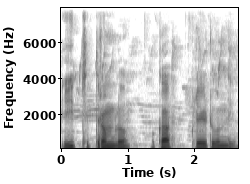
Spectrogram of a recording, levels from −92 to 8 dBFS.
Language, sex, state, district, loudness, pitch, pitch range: Telugu, male, Telangana, Mahabubabad, -20 LUFS, 100 Hz, 95-115 Hz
